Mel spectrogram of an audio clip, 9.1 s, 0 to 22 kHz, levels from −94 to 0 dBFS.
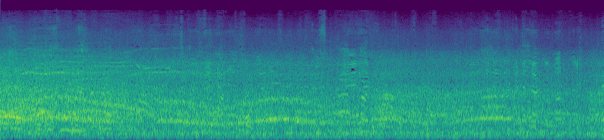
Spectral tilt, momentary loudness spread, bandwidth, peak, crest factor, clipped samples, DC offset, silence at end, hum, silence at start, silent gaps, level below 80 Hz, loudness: -4.5 dB/octave; 8 LU; 15.5 kHz; -6 dBFS; 16 dB; under 0.1%; under 0.1%; 0 s; none; 0 s; none; -56 dBFS; -22 LUFS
